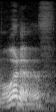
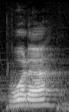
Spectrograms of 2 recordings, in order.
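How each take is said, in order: First: The word ends in a clear v sound. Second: The word ends in a short 'uh' sound.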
